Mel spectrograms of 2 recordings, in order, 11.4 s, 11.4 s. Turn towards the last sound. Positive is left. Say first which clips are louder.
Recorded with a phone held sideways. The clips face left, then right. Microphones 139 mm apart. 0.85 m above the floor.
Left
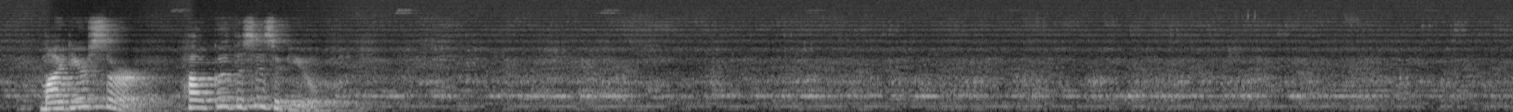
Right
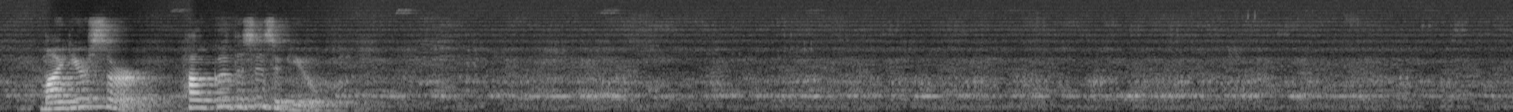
# left 2 dB
turn(degrees=25)  # may be behind; listen again after turning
